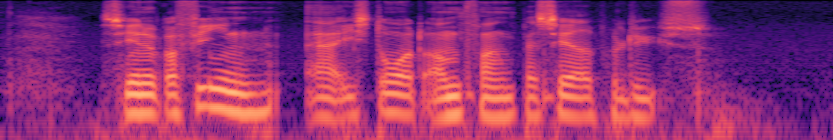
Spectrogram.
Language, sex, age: Danish, male, 23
